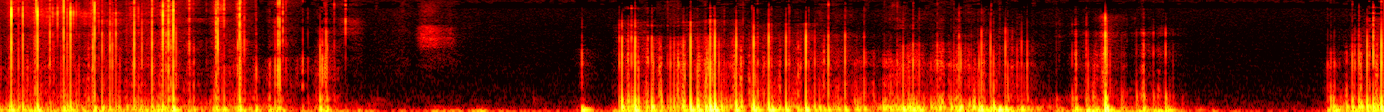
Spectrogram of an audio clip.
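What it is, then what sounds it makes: Plastic ring toy scratched with nails. Nails scratch the nubs of a red plastic flying ring toy, then the ring is turned edge-on and its rim is scratched. Bursts of dense, rapid, dry scratching with a low, rumbling body are broken by brief quiet gaps.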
